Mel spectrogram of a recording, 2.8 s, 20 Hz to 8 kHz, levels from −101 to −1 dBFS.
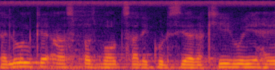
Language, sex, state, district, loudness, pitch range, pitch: Hindi, male, Bihar, Saharsa, -31 LUFS, 135-150 Hz, 140 Hz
